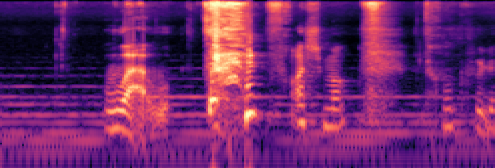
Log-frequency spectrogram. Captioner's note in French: haha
